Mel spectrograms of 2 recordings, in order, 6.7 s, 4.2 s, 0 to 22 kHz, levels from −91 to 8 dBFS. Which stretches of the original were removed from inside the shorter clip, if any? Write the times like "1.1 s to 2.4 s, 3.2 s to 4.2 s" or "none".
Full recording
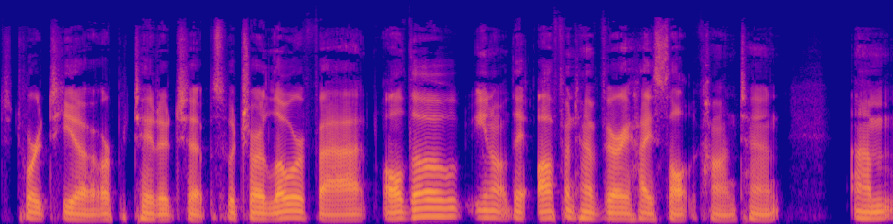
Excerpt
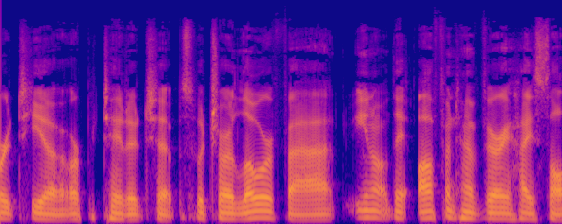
2.8 s to 3.5 s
